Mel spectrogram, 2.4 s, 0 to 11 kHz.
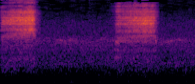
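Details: Barn owls at feeding time in their nest at Audubon Starr Ranch Sanctuary, March 2011; two short, rough hissing screeches about one and a half seconds apart against a faint steady hum.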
